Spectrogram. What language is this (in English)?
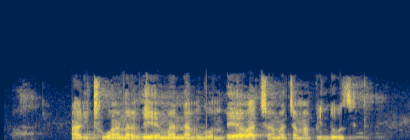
Swahili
